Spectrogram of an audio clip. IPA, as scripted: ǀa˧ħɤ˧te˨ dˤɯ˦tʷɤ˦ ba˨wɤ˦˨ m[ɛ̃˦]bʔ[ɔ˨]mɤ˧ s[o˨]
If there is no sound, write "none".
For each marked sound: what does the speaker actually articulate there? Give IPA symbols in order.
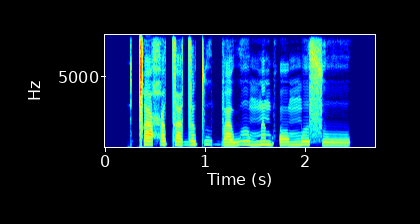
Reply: ɛ̃˦, ɔ˨, o˨

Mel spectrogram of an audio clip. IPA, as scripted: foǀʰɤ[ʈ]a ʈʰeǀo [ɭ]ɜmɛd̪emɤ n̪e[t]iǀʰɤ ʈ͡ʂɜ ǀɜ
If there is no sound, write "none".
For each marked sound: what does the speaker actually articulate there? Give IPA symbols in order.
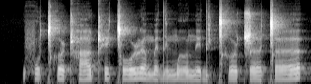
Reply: ʈʰ, ɭ, d̪

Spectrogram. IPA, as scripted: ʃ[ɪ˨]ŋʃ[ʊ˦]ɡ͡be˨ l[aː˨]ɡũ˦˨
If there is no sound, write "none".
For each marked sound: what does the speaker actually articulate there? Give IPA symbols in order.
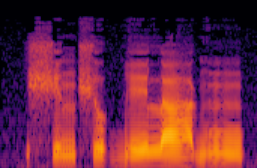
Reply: ɪ˦, ʊ˦˨, aː˨

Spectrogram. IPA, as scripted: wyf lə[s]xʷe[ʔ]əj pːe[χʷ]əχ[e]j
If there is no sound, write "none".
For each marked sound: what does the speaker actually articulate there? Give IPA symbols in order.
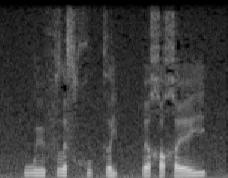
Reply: s, k, χ, e

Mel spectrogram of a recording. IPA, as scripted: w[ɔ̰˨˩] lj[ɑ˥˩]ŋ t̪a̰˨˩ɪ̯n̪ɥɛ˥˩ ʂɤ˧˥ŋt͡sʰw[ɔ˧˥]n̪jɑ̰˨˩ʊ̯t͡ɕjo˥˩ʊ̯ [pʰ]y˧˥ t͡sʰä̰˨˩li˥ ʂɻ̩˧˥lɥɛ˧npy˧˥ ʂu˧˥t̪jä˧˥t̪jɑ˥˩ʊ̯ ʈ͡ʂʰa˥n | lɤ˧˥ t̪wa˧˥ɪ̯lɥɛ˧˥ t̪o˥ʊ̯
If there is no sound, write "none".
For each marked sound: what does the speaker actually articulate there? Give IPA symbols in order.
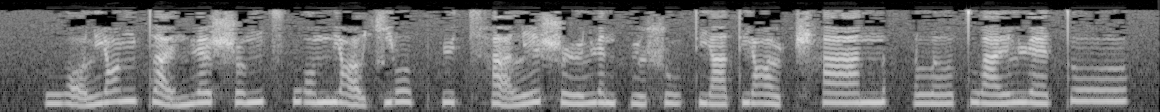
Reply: ɔ̰˨˩, ɑ˥, ɔ˧˥, pʰ

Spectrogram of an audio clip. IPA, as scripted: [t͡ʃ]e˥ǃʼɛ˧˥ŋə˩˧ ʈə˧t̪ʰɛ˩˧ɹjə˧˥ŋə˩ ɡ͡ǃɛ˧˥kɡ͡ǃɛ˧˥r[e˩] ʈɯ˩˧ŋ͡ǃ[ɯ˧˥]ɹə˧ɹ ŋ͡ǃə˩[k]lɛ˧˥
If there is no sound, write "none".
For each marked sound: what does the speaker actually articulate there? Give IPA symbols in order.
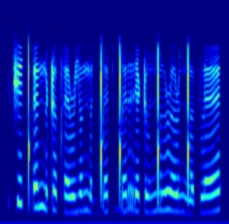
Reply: t͡ʃ, e˧, ɯ˧˥, k

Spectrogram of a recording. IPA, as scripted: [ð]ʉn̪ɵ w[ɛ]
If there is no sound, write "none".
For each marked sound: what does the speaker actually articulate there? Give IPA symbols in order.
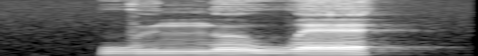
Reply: w, ɛ

